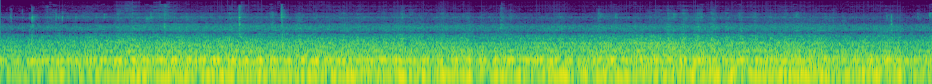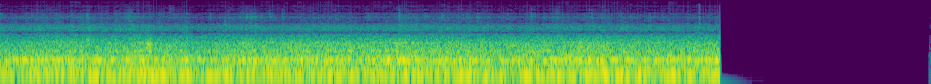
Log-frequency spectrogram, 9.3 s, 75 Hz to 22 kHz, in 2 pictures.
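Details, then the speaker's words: 1995 Volvo 850: low, rhythmic whomp under road noise that speeds up with the car, from a worn front right wheel bearing noticed over about 5,000 miles; the hub bearing was replaced. "as you're going highway speeds it's a real fast rhythmatic uh low pitch sound normally and when it gets really bad you can actually feel it grinding through the steering wheel"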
